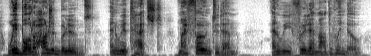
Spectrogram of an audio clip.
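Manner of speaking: high, hyped-up vlogger opening; YouTuber intro voice. Pretend. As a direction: sell it like a clickbait video intro. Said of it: "Another one".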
